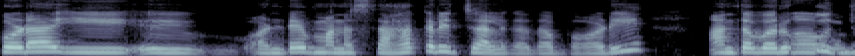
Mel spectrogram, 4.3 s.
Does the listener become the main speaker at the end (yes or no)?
no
